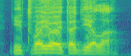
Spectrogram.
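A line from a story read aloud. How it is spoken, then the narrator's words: Rude reply. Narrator (Russian): грубо отвечал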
